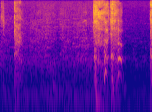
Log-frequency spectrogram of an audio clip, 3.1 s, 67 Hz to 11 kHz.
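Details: A woman's coughing fit while speaking in Cleveland, Labor Day 9/5/16, blamed on seasonal allergies: a short run of harsh, repeated coughs after a single earlier cough, with quiet room noise between them.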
